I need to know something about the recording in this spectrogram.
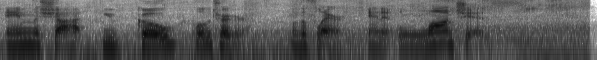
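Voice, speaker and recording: A woman's voice: deep voice, fairly even intonation, takes it slowly, a little hiss or hum. A woman game master narrating and refereeing a tabletop role-playing game.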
